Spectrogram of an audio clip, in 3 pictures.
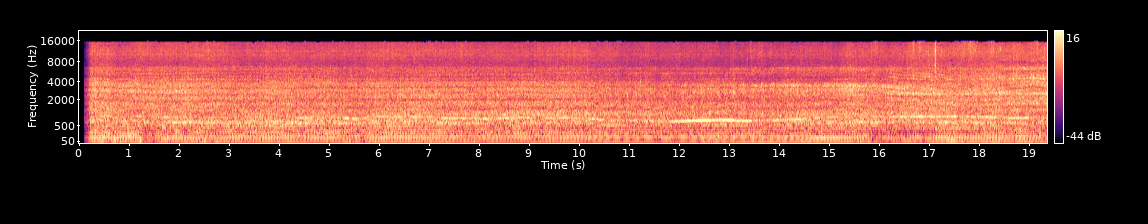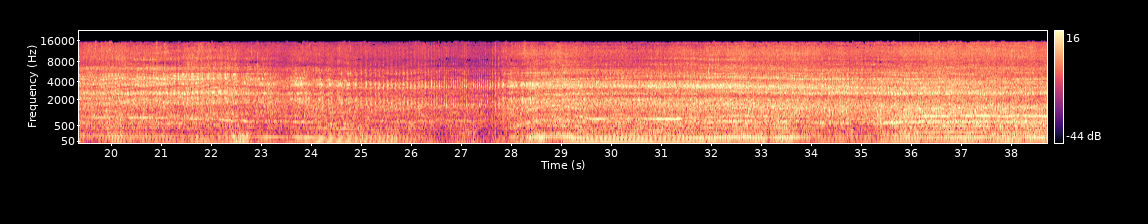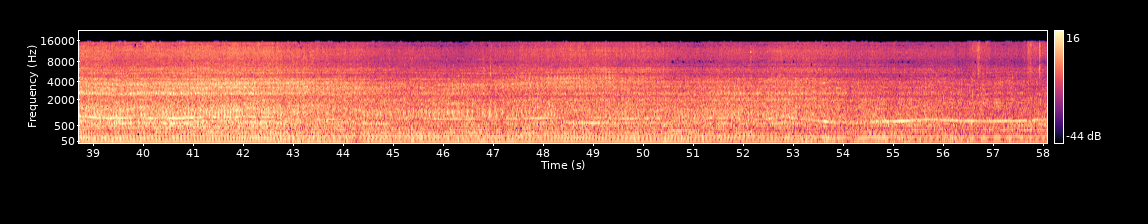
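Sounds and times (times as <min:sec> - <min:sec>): tractor diesel engine under load: 0:00.0 - 0:58.0.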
